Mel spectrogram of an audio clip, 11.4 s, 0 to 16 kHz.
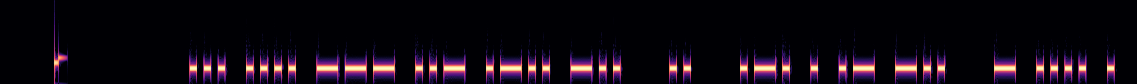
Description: Morse code, heard as a keyed tone, about 17 wpm, 700 Hz. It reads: SHOULD I READ THE
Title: Sentences from Top 1000 Words - Review Part 5 - 17wpm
